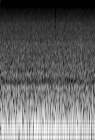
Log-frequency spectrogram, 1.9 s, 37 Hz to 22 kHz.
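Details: 2002 Ford E350 Econoline, 5.4 Triton V8, just over 100,000 miles, after new spark plugs and one coil pack for a misfire and P0351 code; deep, steady low idle with no stumble or uneven beat, smooth and even.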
